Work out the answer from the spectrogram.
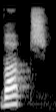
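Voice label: "PVC", English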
